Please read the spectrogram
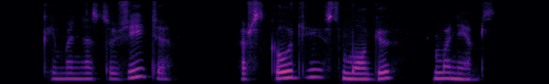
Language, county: Lithuanian, Utena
